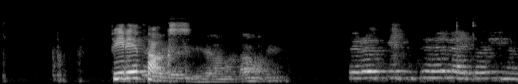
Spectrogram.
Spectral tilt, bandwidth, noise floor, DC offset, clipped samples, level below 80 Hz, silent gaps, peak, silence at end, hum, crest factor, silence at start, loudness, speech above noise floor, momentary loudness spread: -3 dB/octave; 7.8 kHz; -72 dBFS; under 0.1%; under 0.1%; -74 dBFS; none; -2 dBFS; 0 s; none; 20 dB; 0.55 s; -20 LUFS; 52 dB; 20 LU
